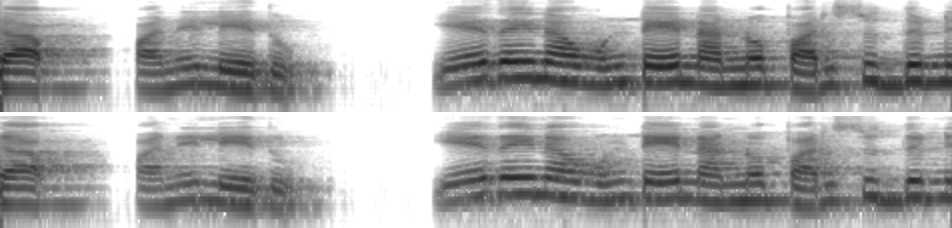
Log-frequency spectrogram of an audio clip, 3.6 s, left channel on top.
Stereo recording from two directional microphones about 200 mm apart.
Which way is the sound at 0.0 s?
20° left (ahead or behind).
